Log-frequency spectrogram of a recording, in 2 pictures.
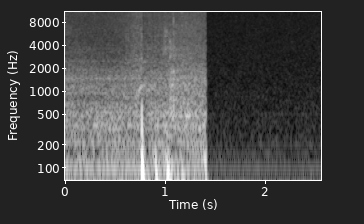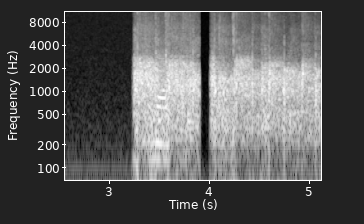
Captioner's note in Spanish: aplausos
